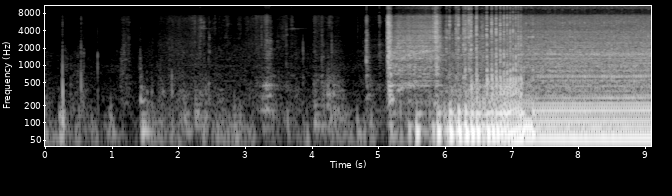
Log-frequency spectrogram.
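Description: After some quiet handling the engine cranks, catches and settles into a smooth, even run, which is healthy after the tune-up.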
